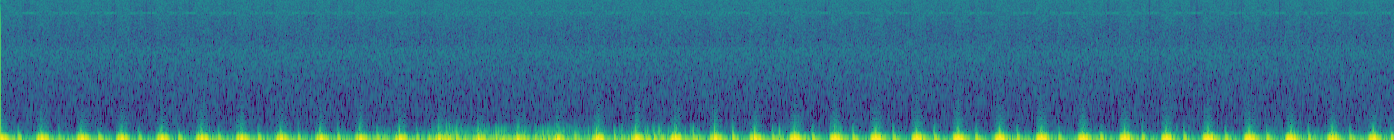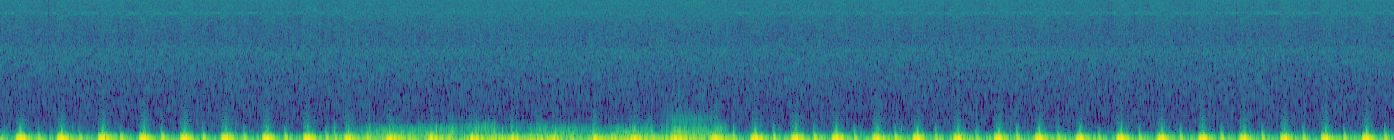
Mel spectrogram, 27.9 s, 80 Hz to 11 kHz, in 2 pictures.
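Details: Own heart auscultated with a stethoscope after a workout, having beaten around 180 and already settling: quick, regular heart sounds while recovering; fast heartbeat after exercise.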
